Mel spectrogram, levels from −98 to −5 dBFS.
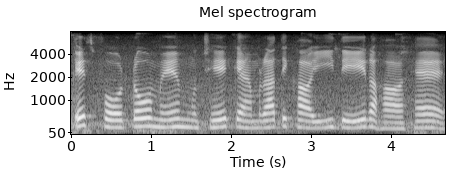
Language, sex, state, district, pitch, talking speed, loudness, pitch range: Hindi, female, Madhya Pradesh, Katni, 205 Hz, 115 wpm, -18 LUFS, 195-220 Hz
